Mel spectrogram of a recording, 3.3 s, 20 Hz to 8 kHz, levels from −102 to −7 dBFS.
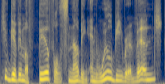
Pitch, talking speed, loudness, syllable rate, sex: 160 Hz, 180 wpm, -18 LUFS, 4.7 syllables/s, male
